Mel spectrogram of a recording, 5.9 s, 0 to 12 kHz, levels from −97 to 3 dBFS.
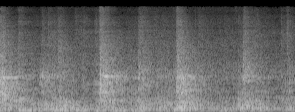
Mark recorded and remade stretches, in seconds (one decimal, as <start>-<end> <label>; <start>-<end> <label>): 0.0-0.8 remade; 0.8-1.7 recorded; 1.7-3.2 remade; 3.2-4.9 recorded; 4.9-5.9 remade

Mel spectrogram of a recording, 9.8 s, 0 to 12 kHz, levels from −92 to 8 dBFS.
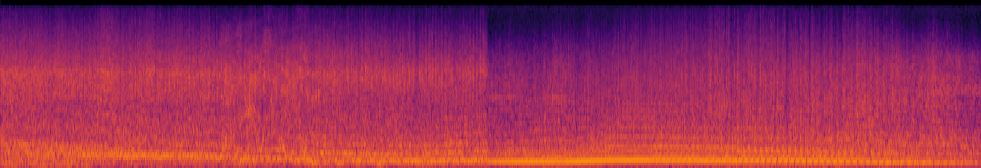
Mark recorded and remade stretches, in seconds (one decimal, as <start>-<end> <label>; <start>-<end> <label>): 0.0-2.2 recorded; 2.2-3.2 remade; 3.2-9.8 recorded

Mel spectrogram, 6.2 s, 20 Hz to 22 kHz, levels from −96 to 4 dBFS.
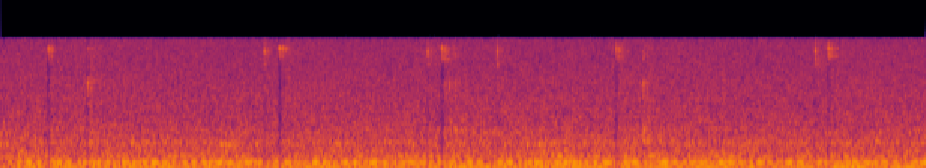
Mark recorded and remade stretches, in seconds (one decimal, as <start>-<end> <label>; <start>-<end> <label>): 0.0-6.2 recorded

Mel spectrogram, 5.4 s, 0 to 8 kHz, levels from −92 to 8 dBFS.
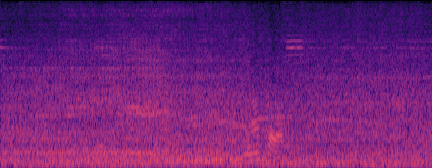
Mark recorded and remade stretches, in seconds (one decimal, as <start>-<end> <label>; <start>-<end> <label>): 0.0-5.4 recorded

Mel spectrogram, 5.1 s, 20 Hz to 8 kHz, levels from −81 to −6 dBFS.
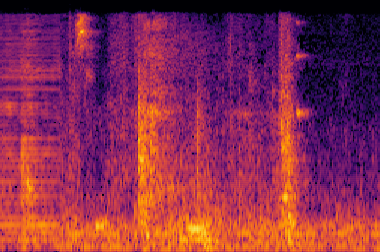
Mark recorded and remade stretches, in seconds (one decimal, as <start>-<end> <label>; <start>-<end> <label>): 0.0-0.8 remade; 0.8-5.1 recorded

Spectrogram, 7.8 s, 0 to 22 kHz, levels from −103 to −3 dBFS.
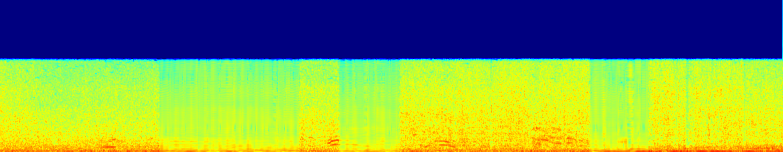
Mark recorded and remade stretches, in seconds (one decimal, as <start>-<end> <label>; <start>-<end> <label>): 0.0-1.6 recorded; 1.6-3.0 remade; 3.0-3.4 recorded; 3.4-4.0 remade; 4.0-5.9 recorded; 5.9-6.5 remade; 6.5-7.8 recorded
